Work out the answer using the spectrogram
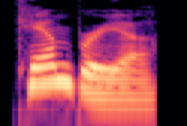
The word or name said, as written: cambria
